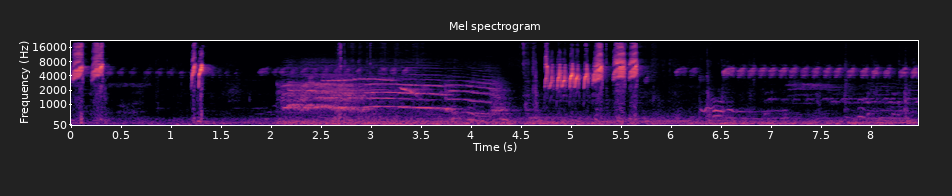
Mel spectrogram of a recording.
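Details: Flame-breasted flowerpecker singing energetically, used as a lure to stimulate contest songbirds: high thin chirps and trilled bursts, with a louder stuttering burst near the middle, over faint background hum.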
